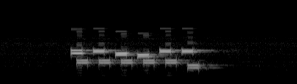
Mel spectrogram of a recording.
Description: Multi-frequency trunk signalling (R2, with the far end's replies), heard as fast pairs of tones, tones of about 110 ms, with room echo. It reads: 903100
